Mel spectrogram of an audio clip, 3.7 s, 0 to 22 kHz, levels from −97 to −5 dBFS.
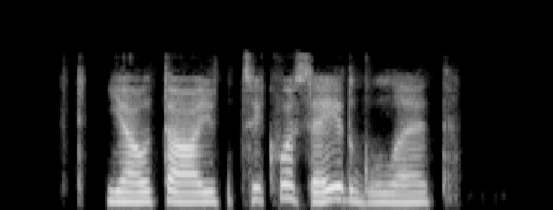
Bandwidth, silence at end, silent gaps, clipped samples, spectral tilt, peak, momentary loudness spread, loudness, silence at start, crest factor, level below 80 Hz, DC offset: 7.8 kHz; 0.85 s; 0.59-0.71 s, 1.47-1.51 s, 1.57-1.61 s; under 0.1%; -6.5 dB/octave; -4 dBFS; 11 LU; -22 LUFS; 0.5 s; 20 dB; -66 dBFS; under 0.1%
